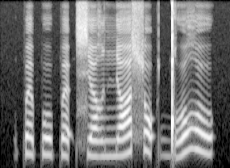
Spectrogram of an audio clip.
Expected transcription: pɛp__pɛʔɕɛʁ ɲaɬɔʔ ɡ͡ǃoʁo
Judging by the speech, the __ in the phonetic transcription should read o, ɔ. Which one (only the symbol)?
o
